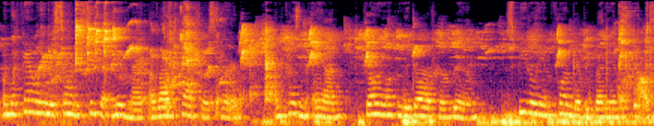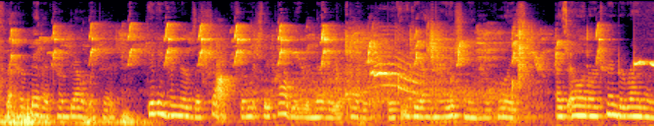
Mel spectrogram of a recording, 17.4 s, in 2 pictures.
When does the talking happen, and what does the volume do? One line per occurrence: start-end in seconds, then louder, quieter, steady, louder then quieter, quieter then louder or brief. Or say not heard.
0.0-17.4 steady.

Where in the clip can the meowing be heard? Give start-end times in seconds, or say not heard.
13.2-14.6.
